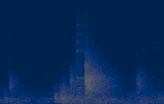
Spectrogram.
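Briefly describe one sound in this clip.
Balls knock together and roll across the table.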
